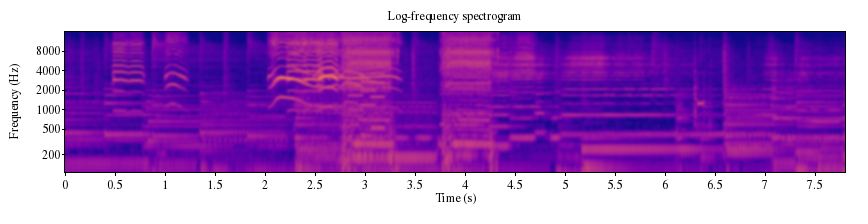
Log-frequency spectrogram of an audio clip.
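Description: A cat meows repeatedly in the video game Death and Taxes, a series of clear, close mews and drawn-out cries with short pauses between them, set over a soft sustained musical background with no talking.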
